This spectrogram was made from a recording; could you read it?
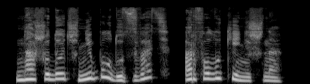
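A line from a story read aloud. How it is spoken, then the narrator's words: Whispered squeal. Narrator (Russian): Взвизгнула я, но постаралась сделать это шепотом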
